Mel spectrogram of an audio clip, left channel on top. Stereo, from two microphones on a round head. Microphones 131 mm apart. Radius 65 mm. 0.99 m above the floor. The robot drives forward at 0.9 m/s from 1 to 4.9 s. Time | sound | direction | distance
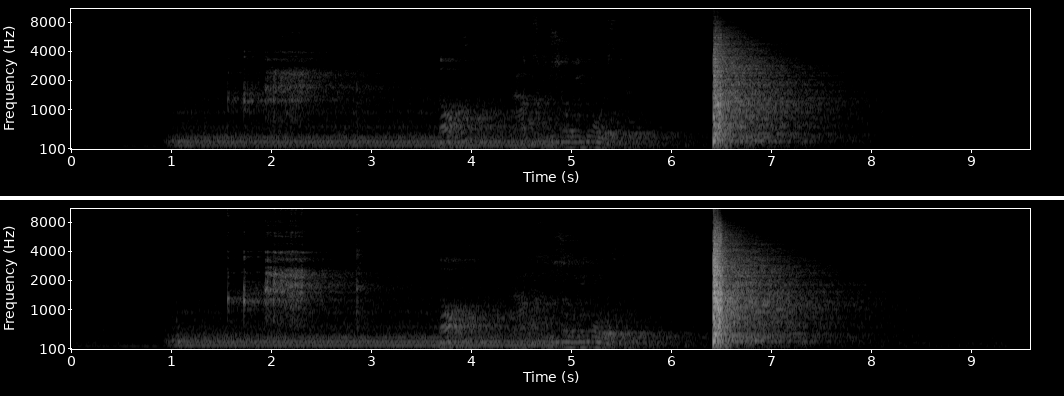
1.6 | a clink | 35° right (ahead or behind) | 1.5 m
3.6 | a man speaking | 70° left (ahead or behind) | 5.5 m
6.4 | a clap | 50° right (ahead or behind) | 0.6 m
